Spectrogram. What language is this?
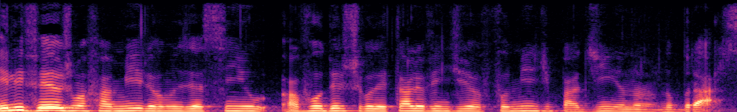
Portuguese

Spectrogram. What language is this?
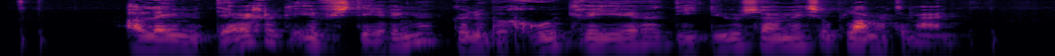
Dutch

